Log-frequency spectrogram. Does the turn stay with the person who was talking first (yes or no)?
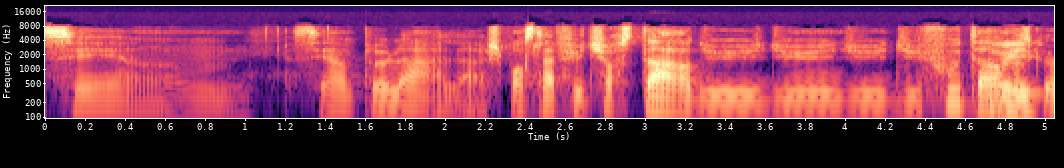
yes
